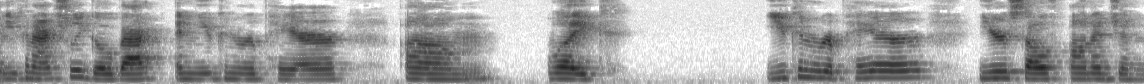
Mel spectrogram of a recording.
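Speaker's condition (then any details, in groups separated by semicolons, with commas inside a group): No condition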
